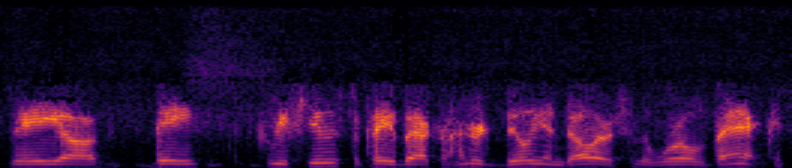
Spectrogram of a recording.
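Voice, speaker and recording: A man's voice: medium pitch, level tone, a little slow. An older American man telling travel stories in a casual interview, rambling with many fillers and restarts. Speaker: travel guest. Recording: dull lo-fi podcast audio.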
